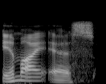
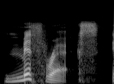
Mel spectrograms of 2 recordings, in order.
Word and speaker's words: Misraaks: He is called Misrax, Misraaks. That is his true name. But for whatever reason, we humans, guardians, whatever, English speaking beings, have always pronounced it Mithrax, Mithrax.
